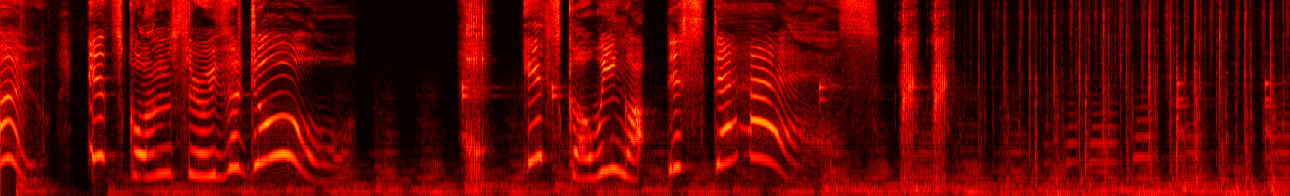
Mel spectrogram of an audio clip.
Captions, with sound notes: Oh! It's gone through the door! (SNORTS) It's going up the stairs! (GEORGE OINKS)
